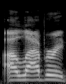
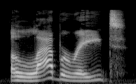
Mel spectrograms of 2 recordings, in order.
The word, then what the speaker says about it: elaborate: The verb elaborate, hear that long A, elaborate, adjective elaborate. Right, elaborate, which means lots of details and things like that.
